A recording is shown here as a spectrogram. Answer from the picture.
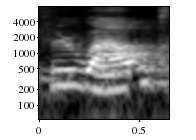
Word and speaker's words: throughout: Throughout também não aparece.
